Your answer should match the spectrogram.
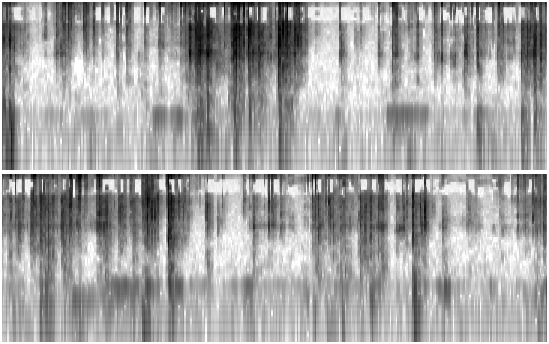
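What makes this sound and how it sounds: A solid, round white bar of soap with pink glitter stripes is held in the hand and shaved with a metal utility-knife blade. Crisp, bright scraping and crackling strokes come in short, irregular bursts, with a faint low hum beneath them.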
